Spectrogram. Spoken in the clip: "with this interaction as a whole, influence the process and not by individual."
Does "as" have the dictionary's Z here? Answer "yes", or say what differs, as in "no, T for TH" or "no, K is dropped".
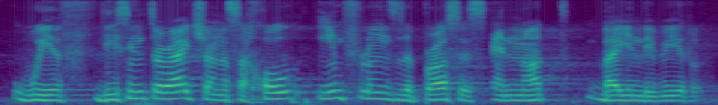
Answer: no, S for Z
